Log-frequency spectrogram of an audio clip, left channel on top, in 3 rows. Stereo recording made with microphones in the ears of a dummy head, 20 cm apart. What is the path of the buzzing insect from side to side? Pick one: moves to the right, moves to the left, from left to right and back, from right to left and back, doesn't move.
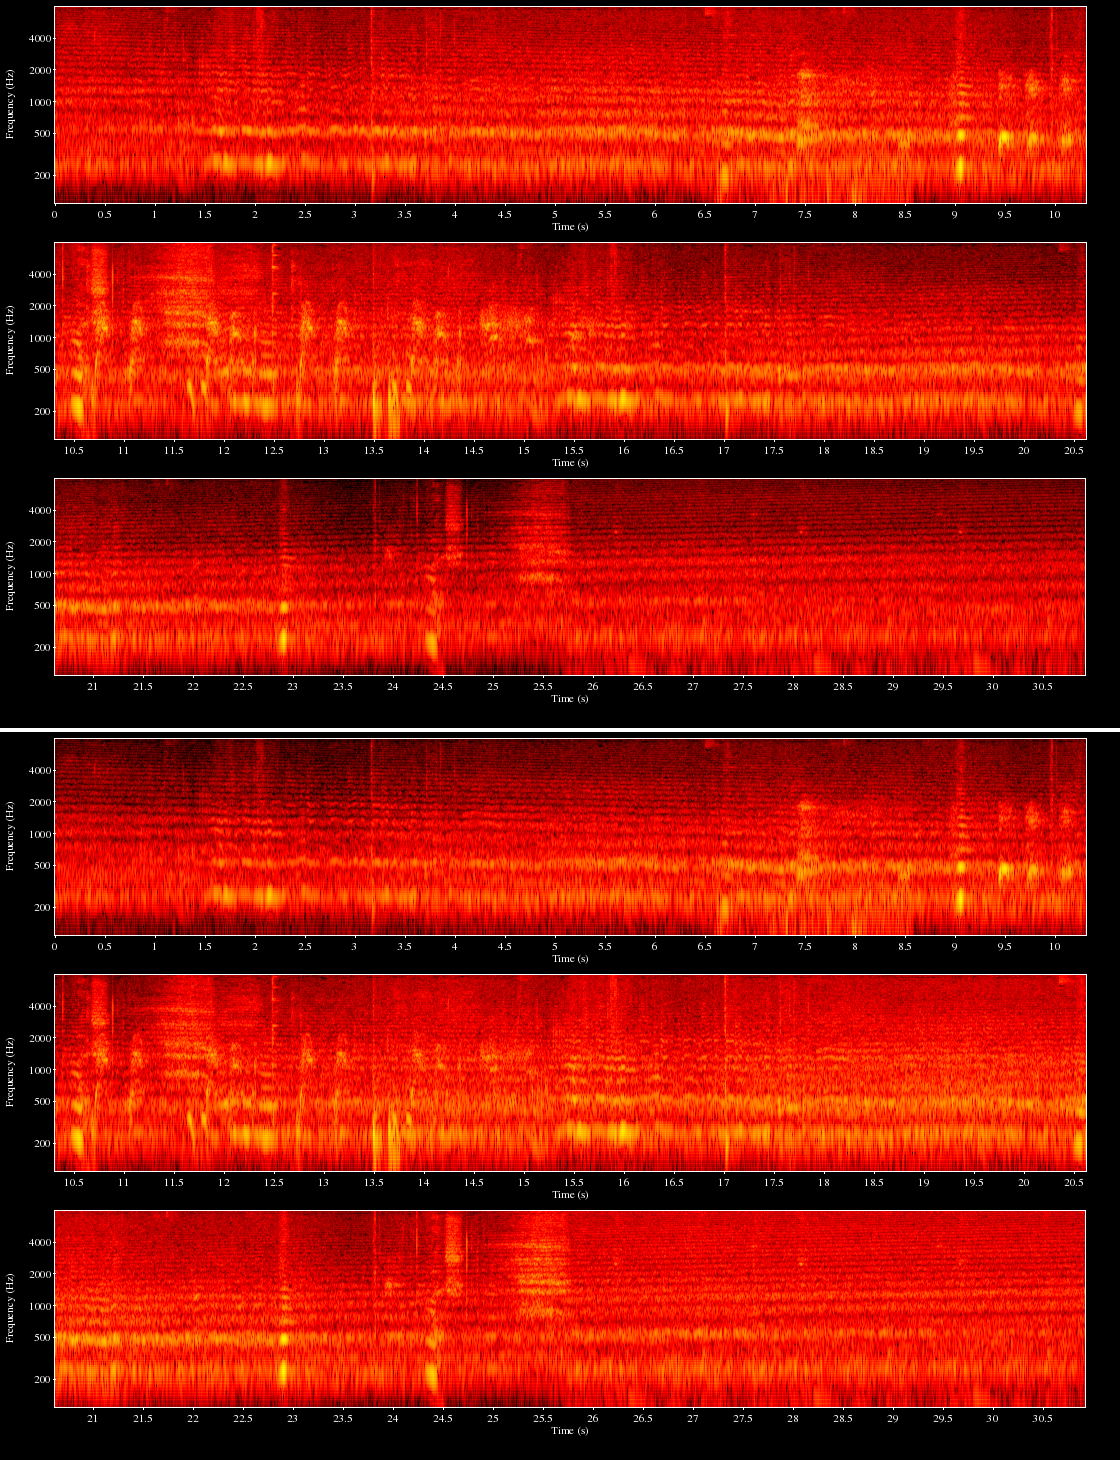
moves to the right.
